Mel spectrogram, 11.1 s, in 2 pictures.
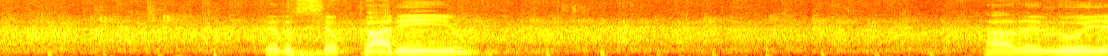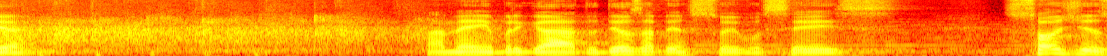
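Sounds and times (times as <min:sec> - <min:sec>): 
faint regular beat: 0:00.0 - 0:07.0
crowd applauding: 0:00.0 - 0:08.2
speech: 0:01.3 - 0:02.5, 0:04.9 - 0:05.8, 0:07.7 - 0:10.0, 0:10.6 - 0:11.0.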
